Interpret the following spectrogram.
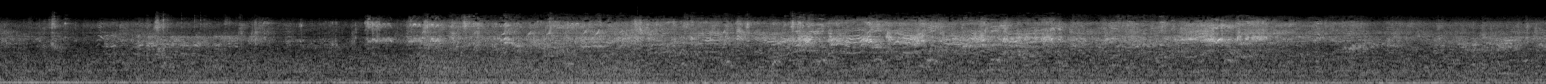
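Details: Native Australian fruit bats at Camelia Gardens, Caringbah, Sutherland Shire, behaving naturally; a dense, continuous chorus of shrill squeals and chattering squawks that swells and fades, with low hum underneath.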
